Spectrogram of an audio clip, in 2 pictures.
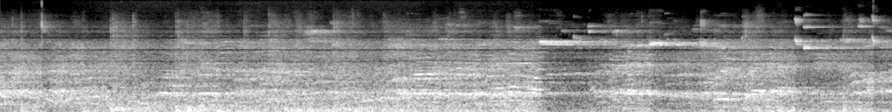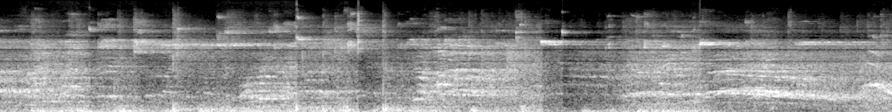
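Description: Many voices chatter and call out in a large echoing hall.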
